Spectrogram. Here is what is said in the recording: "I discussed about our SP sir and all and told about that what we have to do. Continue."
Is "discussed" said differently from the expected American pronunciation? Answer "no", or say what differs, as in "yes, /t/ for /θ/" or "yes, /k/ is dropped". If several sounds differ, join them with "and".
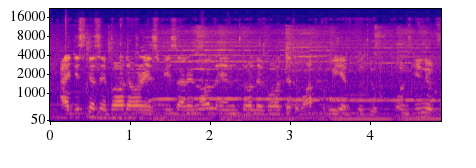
yes, /t/ is dropped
